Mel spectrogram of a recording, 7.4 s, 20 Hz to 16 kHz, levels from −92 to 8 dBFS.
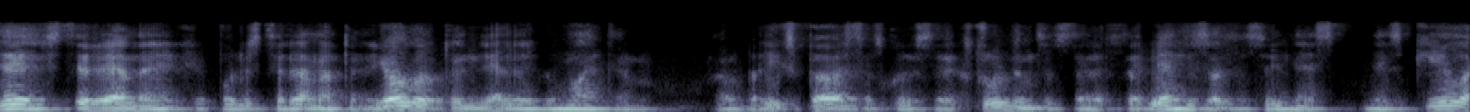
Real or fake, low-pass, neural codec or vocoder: fake; 7.2 kHz; codec, 16 kHz, 2 kbps, FreqCodec, smaller model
